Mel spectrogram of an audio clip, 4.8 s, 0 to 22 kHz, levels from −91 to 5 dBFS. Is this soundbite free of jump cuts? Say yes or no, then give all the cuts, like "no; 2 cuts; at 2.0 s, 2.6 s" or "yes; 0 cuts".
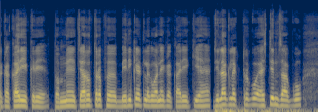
no; 1 cut; at 3.2 s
